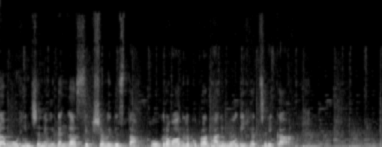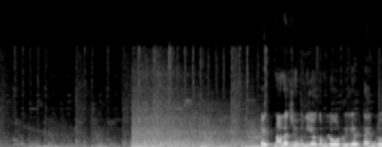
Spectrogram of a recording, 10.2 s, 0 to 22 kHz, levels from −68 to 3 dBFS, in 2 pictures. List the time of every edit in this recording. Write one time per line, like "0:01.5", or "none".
none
